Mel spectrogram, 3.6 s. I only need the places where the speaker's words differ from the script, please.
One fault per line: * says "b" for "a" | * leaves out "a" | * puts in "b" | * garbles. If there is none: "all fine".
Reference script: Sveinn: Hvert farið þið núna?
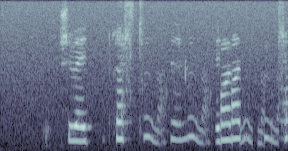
* says "núna" for "farið"
* garbles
